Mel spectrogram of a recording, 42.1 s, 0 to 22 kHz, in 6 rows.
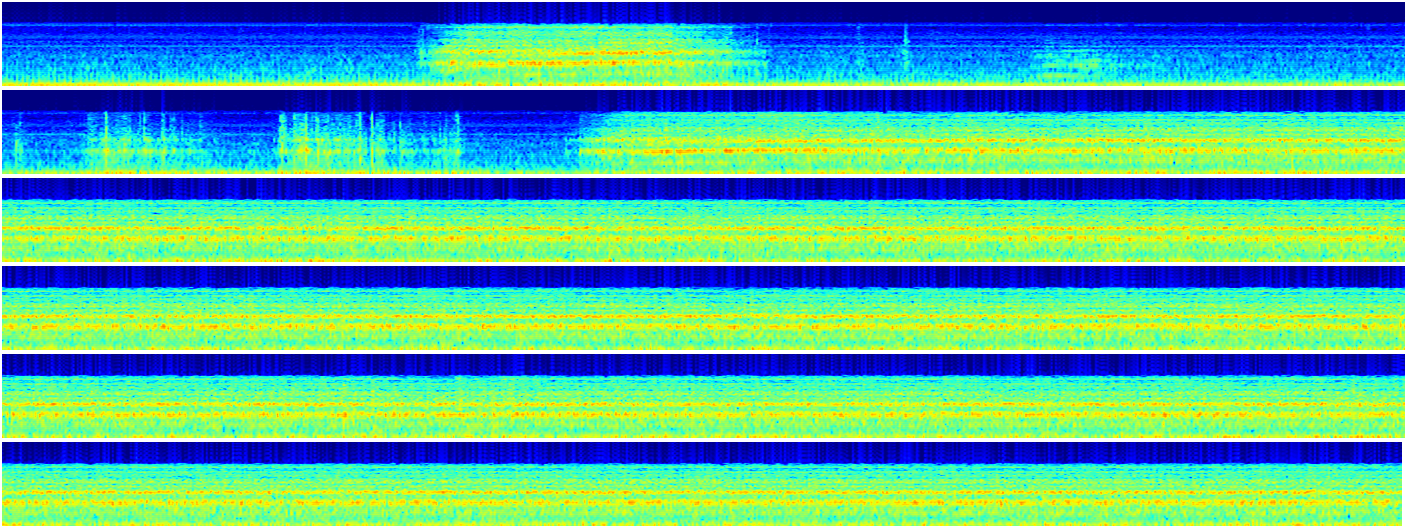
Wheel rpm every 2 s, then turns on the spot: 0, 80, 0, 0, 20, 140, 160, 160, 160, 160, 160, 160, 160, 160, 160, 160, 160, 160, 160, 160, 160.
none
